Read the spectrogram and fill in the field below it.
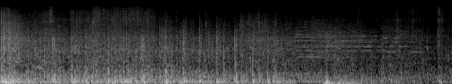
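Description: Explosions rumble and boom nearby.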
